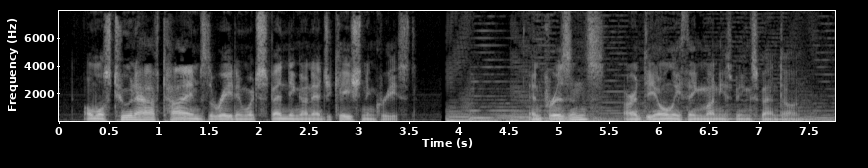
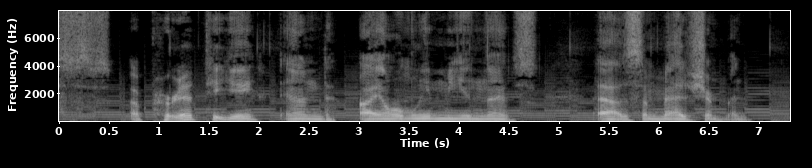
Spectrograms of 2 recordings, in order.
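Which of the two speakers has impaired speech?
The second: multiple sclerosis.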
